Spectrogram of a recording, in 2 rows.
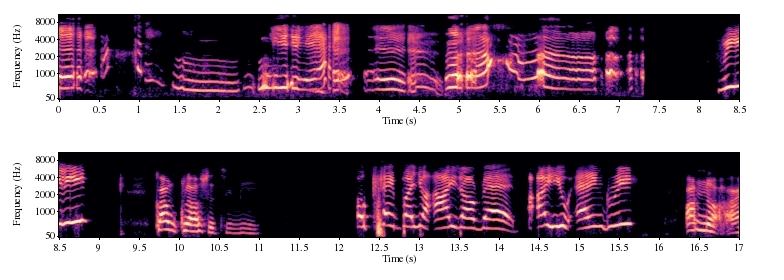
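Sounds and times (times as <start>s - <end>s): child making wordless vocal sounds: 1.4s - 2.6s.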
